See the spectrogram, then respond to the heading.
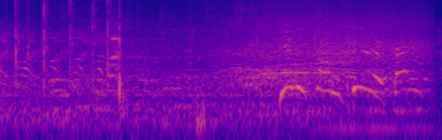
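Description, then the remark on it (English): About five sharp, evenly spaced hand claps by a long jumper's guide at the take-off board ring out in a steady rhythm as the jumper prepares for his fifth attempt, then stop, leaving a murmuring crowd and people talking in the background. “As he prepares for his fifth attempt, and you hear the clapping of his uh, guide there at the board.”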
